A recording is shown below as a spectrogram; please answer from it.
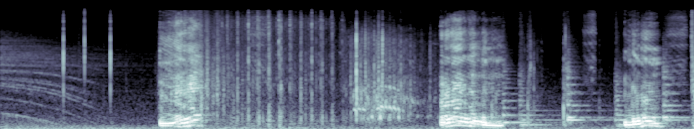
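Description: Cartoon soundtrack with wordless character vocal sounds: a few sharp clicks about a second in, then three short bursts of babble-like sounds whose pitch slides up and down, over light background music.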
